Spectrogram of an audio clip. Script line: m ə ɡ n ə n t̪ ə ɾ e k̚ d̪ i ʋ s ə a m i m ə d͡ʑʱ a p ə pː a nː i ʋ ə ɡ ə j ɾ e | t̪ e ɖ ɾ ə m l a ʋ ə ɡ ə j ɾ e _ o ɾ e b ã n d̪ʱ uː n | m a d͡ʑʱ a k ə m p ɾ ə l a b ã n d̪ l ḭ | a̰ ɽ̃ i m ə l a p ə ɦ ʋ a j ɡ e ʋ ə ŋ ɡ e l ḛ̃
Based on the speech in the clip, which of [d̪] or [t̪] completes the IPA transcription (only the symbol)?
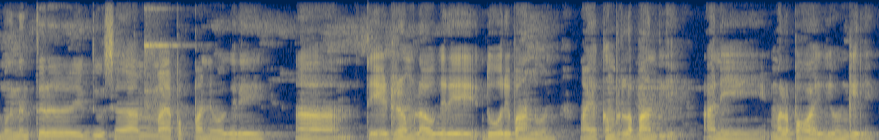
d̪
